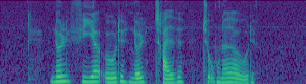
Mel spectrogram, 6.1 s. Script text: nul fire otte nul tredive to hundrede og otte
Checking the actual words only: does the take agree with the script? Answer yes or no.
yes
